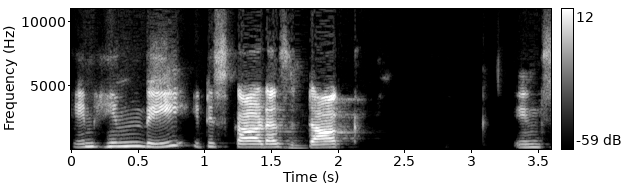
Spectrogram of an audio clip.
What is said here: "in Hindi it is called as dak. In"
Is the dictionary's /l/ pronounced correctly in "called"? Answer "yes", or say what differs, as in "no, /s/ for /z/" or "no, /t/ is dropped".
yes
